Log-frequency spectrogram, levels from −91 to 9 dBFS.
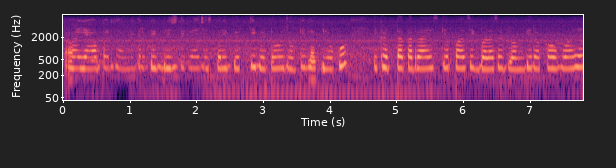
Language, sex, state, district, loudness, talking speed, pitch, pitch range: Hindi, female, Bihar, Purnia, -18 LUFS, 270 wpm, 305 Hz, 300-320 Hz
